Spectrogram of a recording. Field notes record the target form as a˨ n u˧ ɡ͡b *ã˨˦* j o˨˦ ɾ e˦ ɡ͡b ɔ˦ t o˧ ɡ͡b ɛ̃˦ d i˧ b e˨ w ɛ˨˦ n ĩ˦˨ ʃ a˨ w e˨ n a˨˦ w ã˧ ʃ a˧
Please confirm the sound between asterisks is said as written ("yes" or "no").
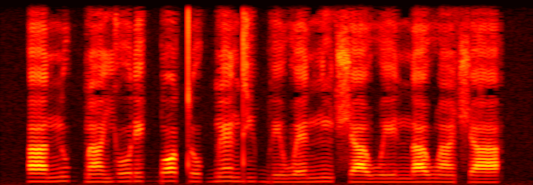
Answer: no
